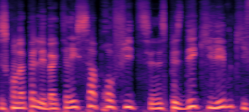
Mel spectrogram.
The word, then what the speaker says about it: saprophyte: Saprophyte, oui, ça s'écrit S-A. P-R-O-P-H. Ah oui, d'accord, c'est pas ça, c'est pas ça profite. C'est pas CCDI et plus loin profite. C'est pas en deux mots.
